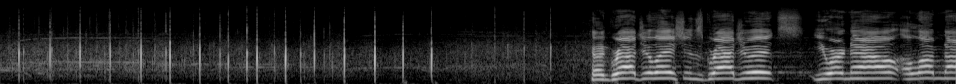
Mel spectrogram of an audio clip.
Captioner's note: cheering and applause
